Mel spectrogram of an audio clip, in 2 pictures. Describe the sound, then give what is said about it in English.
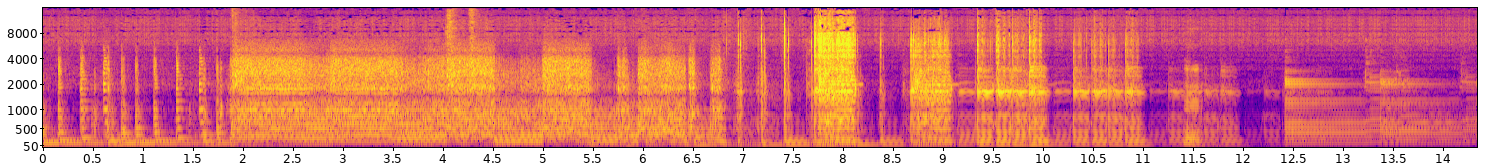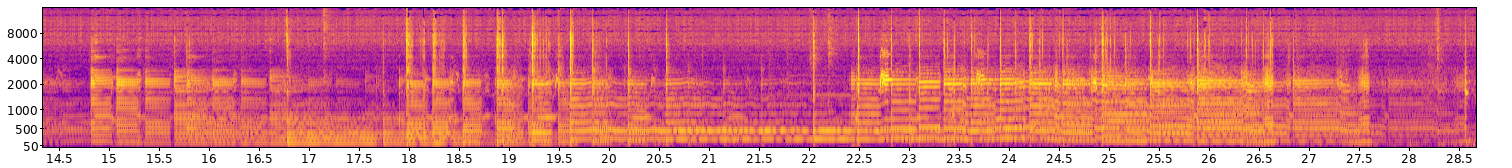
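A loud, overdriven electric guitar plays through an amp, its signal now much louder than earlier, ringing out sustained chords and single notes with thick, buzzing harmonics. It stays strong and steady throughout, with no voices. “The entire signal is much louder now than it was.”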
